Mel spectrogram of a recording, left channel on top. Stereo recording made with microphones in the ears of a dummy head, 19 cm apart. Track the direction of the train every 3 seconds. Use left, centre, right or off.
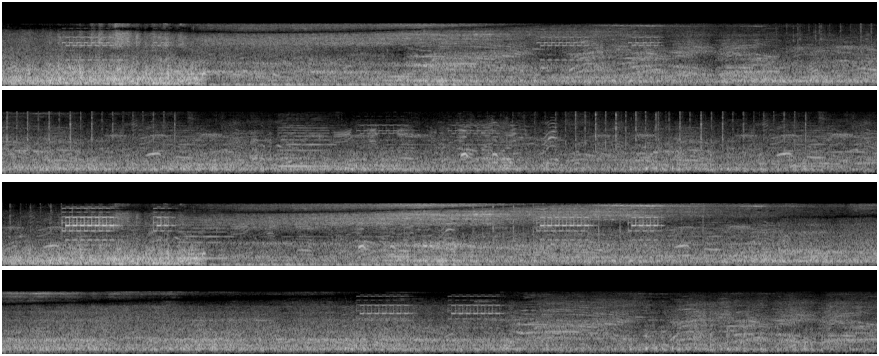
left, right, right, right, right, right.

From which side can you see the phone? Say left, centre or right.
right.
